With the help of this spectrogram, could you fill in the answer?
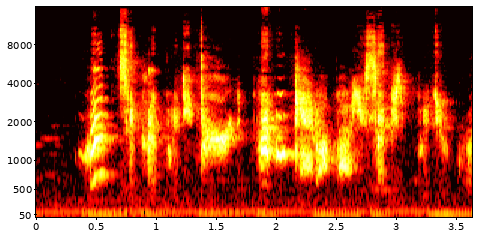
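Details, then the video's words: A male pet parakeet chatters in quick, raspy, speech-like mumbles, practising sayings: several short bursts of imitated words running together for about three seconds, with no other sounds. "Parakeet Chats and Mumbles"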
